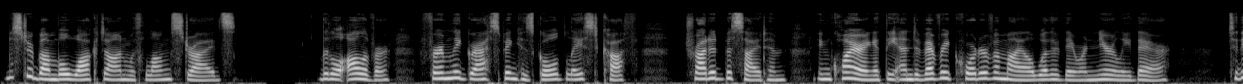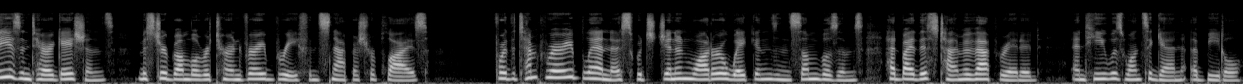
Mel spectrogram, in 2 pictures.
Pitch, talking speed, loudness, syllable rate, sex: 230 Hz, 165 wpm, -18 LUFS, 5.5 syllables/s, female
